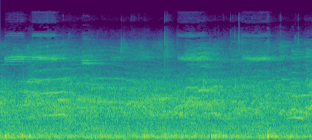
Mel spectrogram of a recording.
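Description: Volleyball hall ambience echoing in a large hall: irregular thumps of balls being hit and bouncing, a few short high squeaks typical of sneakers on the court floor, and distant voices.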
